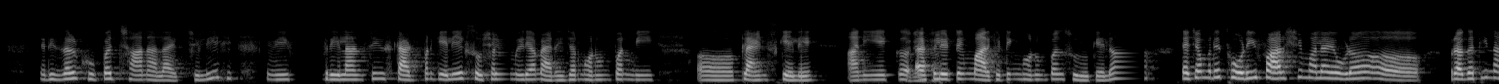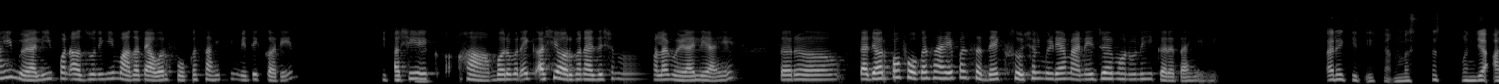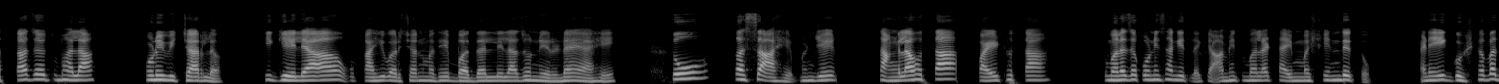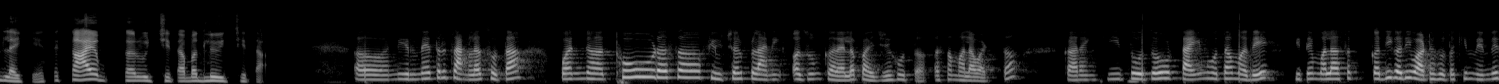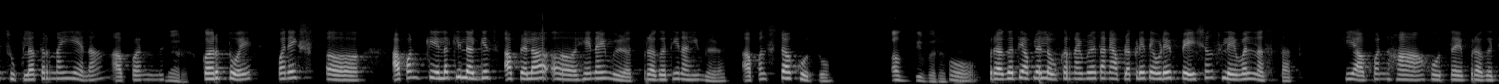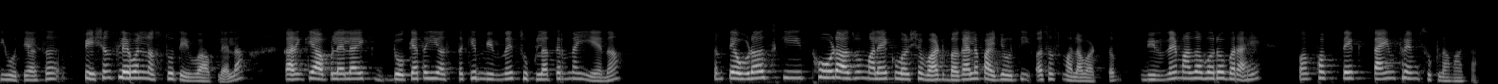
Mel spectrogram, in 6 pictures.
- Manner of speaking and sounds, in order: other background noise; laughing while speaking: "एक्चुअली"; in English: "फ्रीलान्सिंग"; distorted speech; in English: "क्लायंट्स"; tapping; in English: "एफिलिएटिव्ह"; in English: "ऑर्गनायझेशन"; static; in English: "प्लॅनिंग"; other noise; in English: "स्टक"
- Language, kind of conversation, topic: Marathi, podcast, कधी तुम्हाला अचानक मोठा निर्णय घ्यावा लागला आहे का?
